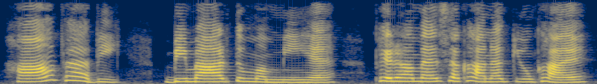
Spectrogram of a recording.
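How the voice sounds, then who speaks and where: A woman voicing a whiny young sister-in-law in a cartoon story, pouty and quick to complain. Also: sits high, sharp tone, voice pushed up.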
